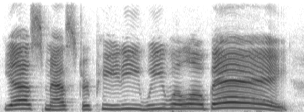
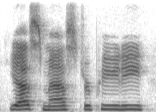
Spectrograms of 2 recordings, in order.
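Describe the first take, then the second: First: Slow droning zombie; zombie reply. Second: Lower, softer droning zombie; zombie reply. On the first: Zombie cops answer. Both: Acted. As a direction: answer like a mindless zombie.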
